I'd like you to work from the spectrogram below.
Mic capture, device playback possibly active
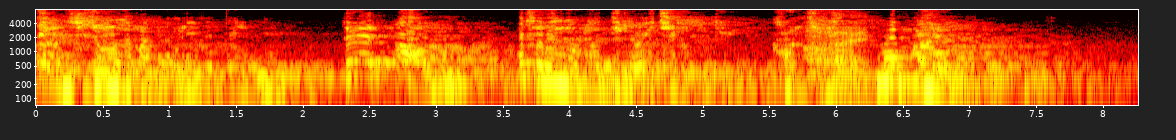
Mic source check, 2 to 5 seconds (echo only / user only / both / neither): echo only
